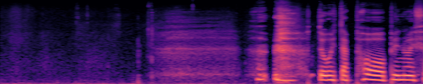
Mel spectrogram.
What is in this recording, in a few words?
"pob", Welsh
